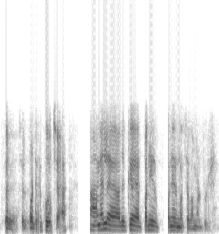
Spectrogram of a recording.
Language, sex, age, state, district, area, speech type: Kannada, male, 45-60, Karnataka, Shimoga, rural, conversation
